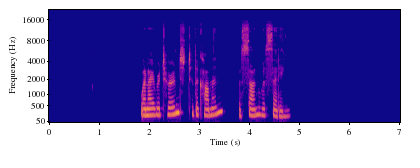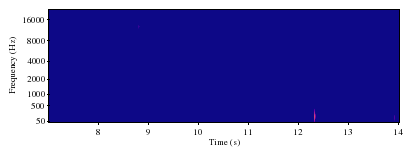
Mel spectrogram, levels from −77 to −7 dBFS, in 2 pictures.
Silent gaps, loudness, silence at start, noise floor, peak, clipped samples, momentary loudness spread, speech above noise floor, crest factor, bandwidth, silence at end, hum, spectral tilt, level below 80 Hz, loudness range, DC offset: none; -33 LUFS; 1.85 s; under -90 dBFS; -16 dBFS; under 0.1%; 10 LU; over 57 dB; 24 dB; 15.5 kHz; 9.2 s; none; -3.5 dB/octave; -80 dBFS; 9 LU; under 0.1%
